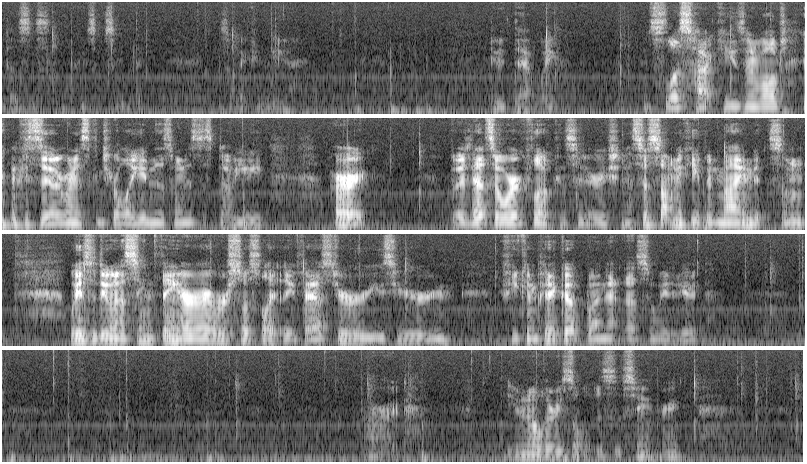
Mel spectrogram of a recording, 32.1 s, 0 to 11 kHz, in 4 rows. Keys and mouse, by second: 0.5 middle click, 2.0-5.1 drag, 3.9 w, 5.1 a, 6.8-10.2 drag, 10.2 w, 11.5 a, 11.8-13.5 middle drag, 15.5-17.3 middle drag, 22.9-26.4 drag, 25.2 w, 26.2 a, 27.3-30.6 drag, 29.5 w, 30.6 a.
